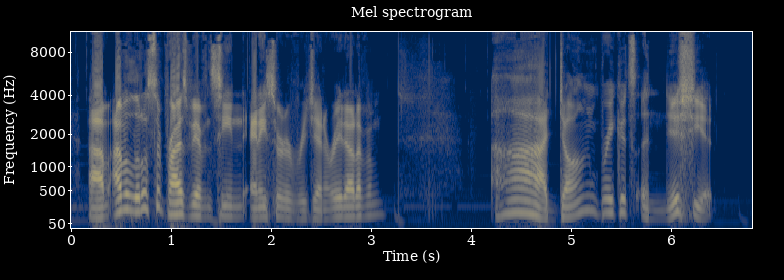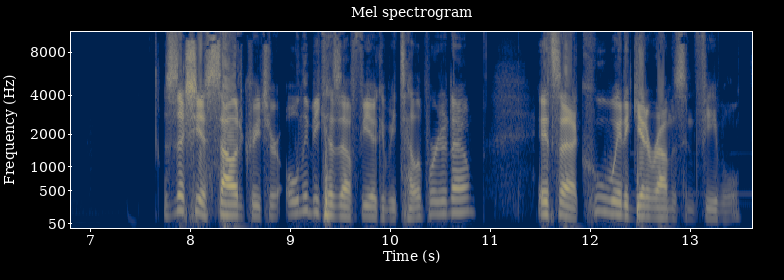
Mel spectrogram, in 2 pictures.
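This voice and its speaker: Over music in the background, a man with a fairly high voice talks fairly quickly with lively intonation, big swings in loudness, and long, frequent pauses. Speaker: game commentator. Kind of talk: live commentary. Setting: livestream. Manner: fast; animated.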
